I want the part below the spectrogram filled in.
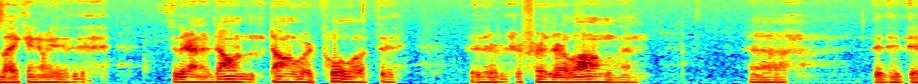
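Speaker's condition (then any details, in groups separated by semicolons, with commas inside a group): Parkinson's disease; slowed down, on medication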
